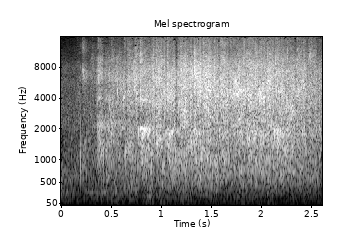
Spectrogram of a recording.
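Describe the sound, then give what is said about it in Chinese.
An audience claps together in a dense, steady burst of applause that starts almost at once and stays loud throughout, a crackling wash of many hands with no voices heard. “满于千岁常演说法，哇！拍拍手。”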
